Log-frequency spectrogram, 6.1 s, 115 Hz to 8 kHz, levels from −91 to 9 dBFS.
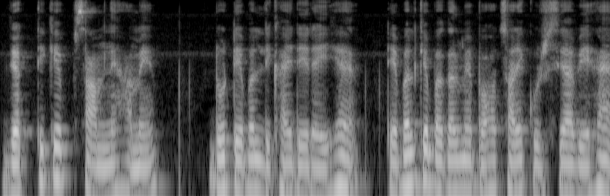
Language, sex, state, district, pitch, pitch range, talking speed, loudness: Hindi, male, Assam, Sonitpur, 125 Hz, 115-135 Hz, 185 wpm, -22 LUFS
